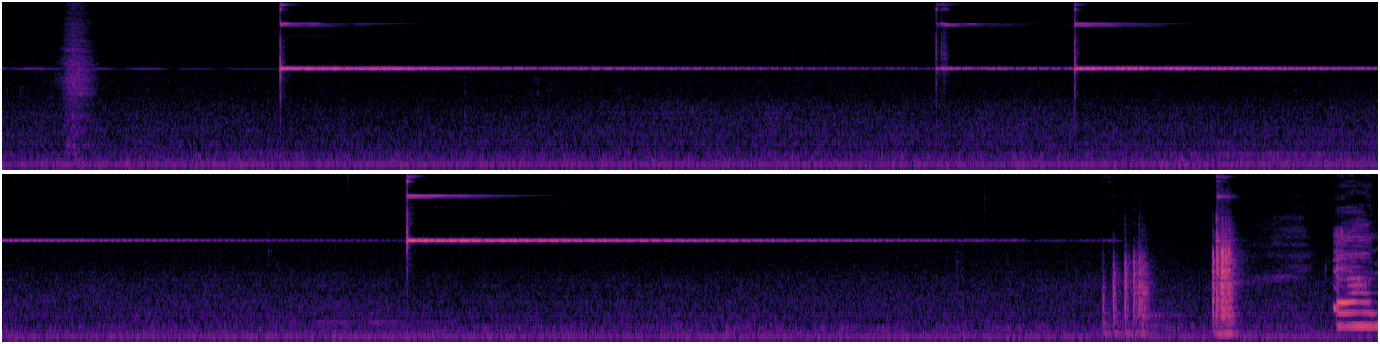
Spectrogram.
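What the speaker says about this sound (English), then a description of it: "Let's go ahead and chime just to clear out the energies." A small chime struck three times to clear energies, each a bright ringing tone that hangs and slowly decays in a quiet room, followed by a few quick clinks near the end.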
